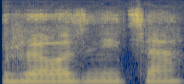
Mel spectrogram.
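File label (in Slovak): "železnica", slovenské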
